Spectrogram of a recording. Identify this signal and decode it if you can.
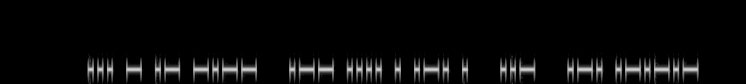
Morse code, heard as a keyed tone, about 25 wpm, 700 Hz. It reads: STAY WHERE U R.
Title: Sentences from Top 500 Words and Abbreviations 25wpm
